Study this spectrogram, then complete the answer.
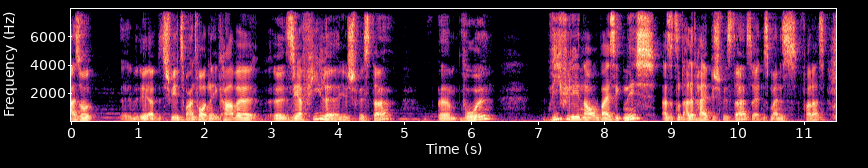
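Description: A man speaks at a fairly slow pace in a medium pitch, his voice swinging very widely up and down. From East Berlin. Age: 40s. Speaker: drummer. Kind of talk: casual chat.

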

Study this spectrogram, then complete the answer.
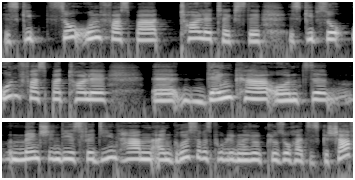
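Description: Speaking at a fairly slow pace, a woman with a Bulgarian accent has a fairly high pitch and ordinary pitch variation, in a very clean recording with a silent background. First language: Bulgarian (speaking German). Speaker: children's songwriter. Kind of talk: casual chat. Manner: halting.

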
